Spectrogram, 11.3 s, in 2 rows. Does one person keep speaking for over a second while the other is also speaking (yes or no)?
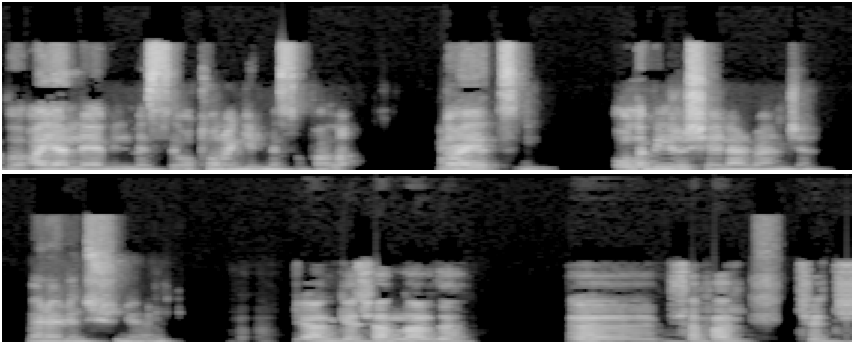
no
